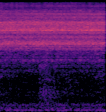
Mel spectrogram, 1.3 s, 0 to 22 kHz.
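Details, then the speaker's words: Wanderlodge bus with Detroit Diesel 6V92TA: constant high, sharp hiss of compressed air escaping from leaky air valves/lines, heard during idle setting, leaks described as terrible; PP1 valve replacement planned. Finding: air system leak. "the air Leakes in here as you can he are terrible"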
